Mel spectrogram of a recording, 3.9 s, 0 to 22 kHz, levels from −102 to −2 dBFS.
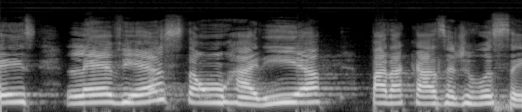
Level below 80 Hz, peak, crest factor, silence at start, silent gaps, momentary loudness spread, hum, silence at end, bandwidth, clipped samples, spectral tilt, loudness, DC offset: -60 dBFS; -12 dBFS; 10 dB; 0 s; none; 5 LU; none; 0 s; 12 kHz; under 0.1%; -5 dB/octave; -22 LUFS; under 0.1%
